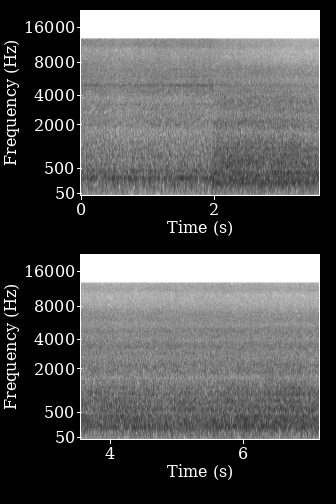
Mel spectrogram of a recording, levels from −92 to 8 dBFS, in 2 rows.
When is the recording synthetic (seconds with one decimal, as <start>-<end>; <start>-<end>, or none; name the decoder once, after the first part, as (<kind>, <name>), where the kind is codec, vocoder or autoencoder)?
none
